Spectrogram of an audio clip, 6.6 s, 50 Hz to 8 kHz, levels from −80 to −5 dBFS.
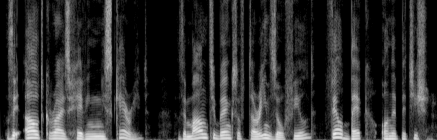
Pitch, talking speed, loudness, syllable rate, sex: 155 Hz, 130 wpm, -18 LUFS, 4.3 syllables/s, male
